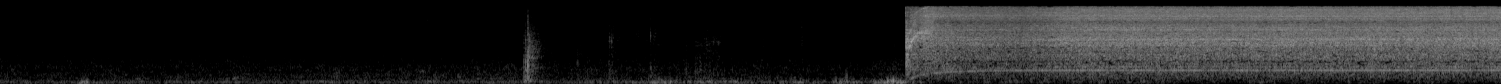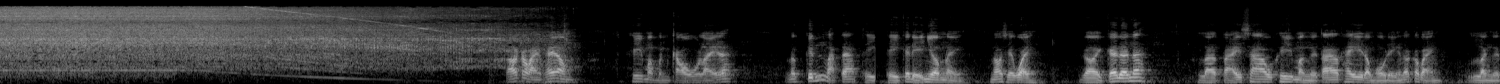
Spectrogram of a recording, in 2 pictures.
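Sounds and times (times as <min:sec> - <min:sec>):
power tool motor whining: 0:09.1 - 0:20.9.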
